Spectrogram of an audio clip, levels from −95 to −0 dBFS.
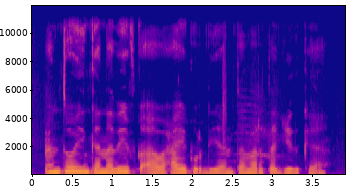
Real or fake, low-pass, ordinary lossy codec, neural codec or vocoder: real; 10.8 kHz; none; none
